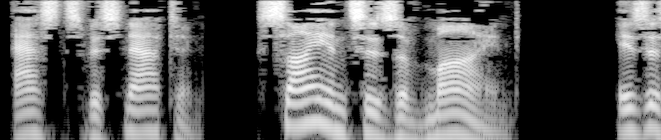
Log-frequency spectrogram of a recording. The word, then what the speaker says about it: Geisteswissenschaften: Geisteswissenschaften, German pronunciation, Astswissenschaften, sciences of mind, is a set of human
